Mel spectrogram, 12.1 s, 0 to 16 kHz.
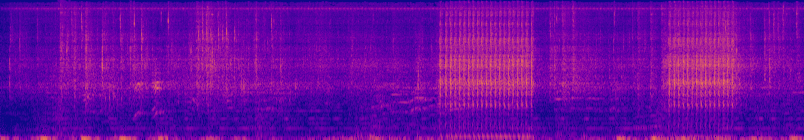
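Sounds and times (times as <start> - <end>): airsoft gun automatic burst: 6.6 - 8.1, 10.0 - 11.2.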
